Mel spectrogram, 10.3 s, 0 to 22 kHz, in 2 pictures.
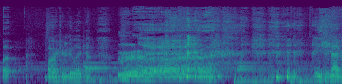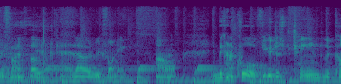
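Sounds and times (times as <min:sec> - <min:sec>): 
person belching: 0:00.0 - 0:00.4, 0:01.8 - 0:03.6
speech: 0:00.7 - 0:10.2.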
